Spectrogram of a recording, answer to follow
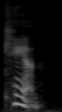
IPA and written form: ˈkæn (can)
